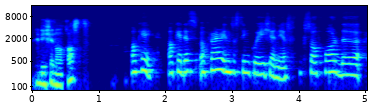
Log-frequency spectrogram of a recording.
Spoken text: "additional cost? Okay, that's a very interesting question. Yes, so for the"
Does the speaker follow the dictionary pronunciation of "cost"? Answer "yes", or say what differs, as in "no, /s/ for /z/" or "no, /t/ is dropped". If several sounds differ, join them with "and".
yes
